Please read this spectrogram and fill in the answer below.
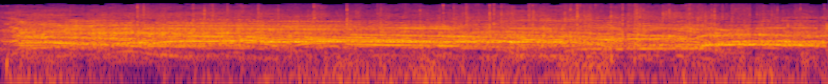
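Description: A group of baseball players yelling and cheering together, many voices held at once without a break, celebrating a run scored at home plate.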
